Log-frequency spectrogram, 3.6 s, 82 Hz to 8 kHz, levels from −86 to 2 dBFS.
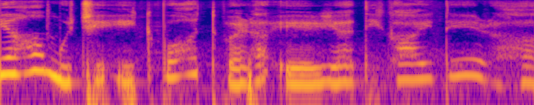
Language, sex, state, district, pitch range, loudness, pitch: Hindi, female, Himachal Pradesh, Shimla, 220-295 Hz, -18 LUFS, 255 Hz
